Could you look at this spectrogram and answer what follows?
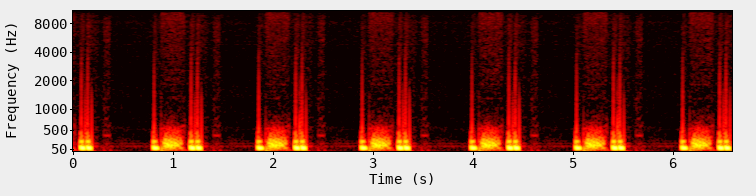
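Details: Atrial septal defect: systolic flow murmur with fixed split S2.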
